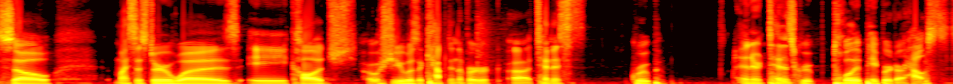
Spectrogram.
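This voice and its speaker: A normal speaking voice from a man with an American accent, fairly low in pitch and fairly slow, with fairly even intonation and a dry, close sound with no echo. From US West Coast, Orange County, California. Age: 30s. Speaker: church member sharing testimony. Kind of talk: testimony. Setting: studio.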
